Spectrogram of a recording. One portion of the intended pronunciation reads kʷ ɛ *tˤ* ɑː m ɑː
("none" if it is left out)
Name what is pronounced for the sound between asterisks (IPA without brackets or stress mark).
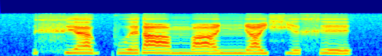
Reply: ɾ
